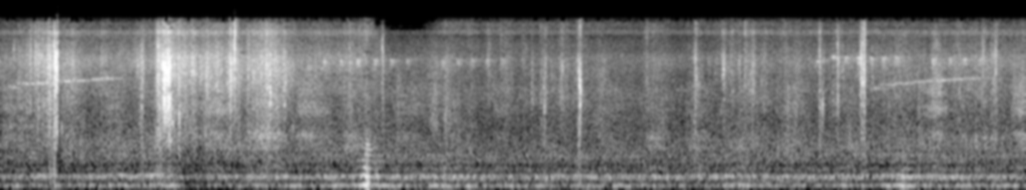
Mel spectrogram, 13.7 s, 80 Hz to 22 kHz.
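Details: Forest honey harvest of wild bees in 2026, a dense swarm producing a continuous low buzzing drone, steady in pitch, broken by occasional taps and knocks, with one louder thump near the middle.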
